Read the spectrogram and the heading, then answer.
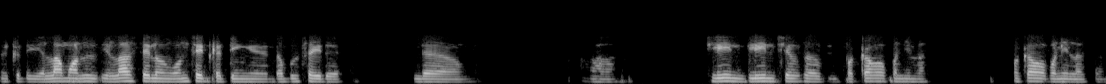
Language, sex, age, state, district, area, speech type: Tamil, male, 30-45, Tamil Nadu, Viluppuram, rural, conversation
